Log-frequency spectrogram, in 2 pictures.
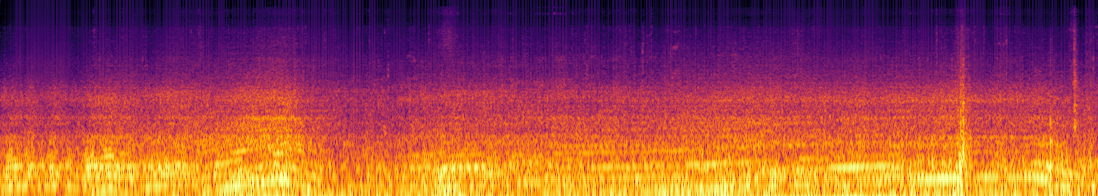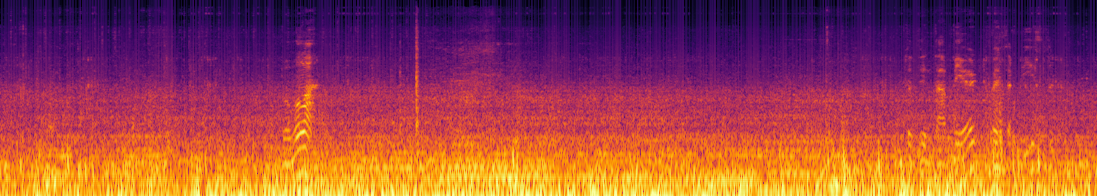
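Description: Mercedes-Benz Sprinter van's diesel engine and road noise while driving, heard from inside the cab, the engine note shifting up and down now and then with speed and gear changes.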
